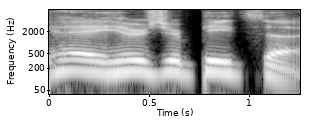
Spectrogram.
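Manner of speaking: slow, friendly mobster voice. Imitating the other speaker as a nice mafia guy: imitating a nice mafia guy. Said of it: "you're like".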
